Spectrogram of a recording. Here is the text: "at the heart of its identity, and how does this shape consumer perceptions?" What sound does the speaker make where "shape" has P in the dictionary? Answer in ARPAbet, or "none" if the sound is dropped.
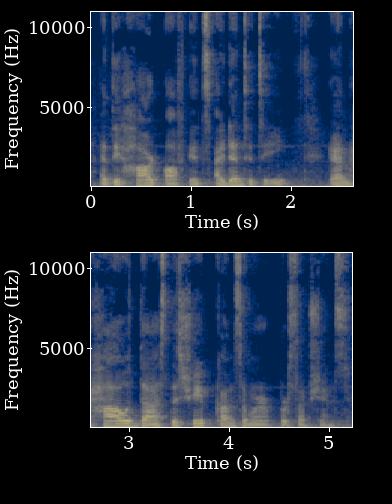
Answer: P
